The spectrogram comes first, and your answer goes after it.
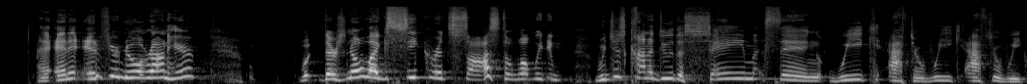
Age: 30-49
